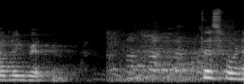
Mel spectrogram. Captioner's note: laughter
